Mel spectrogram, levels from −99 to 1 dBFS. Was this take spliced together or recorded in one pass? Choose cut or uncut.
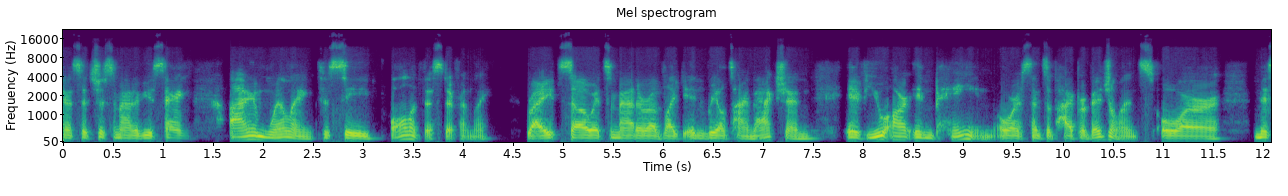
cut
